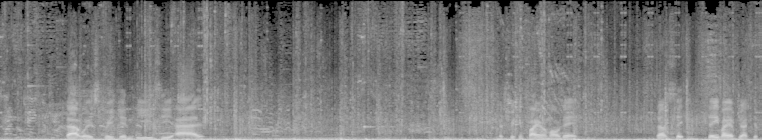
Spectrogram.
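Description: Rapid gunfire and explosions boom in a video game.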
